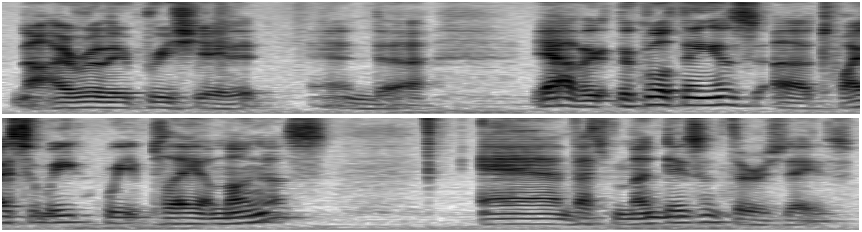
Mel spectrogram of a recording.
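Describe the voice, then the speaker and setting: A man in his fifties, chatting casually and warmly with viewers on his live gaming stream, rambling with many fillers. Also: fairly low pitch, lively intonation, measured pace, long pauses. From United States. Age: 50s.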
